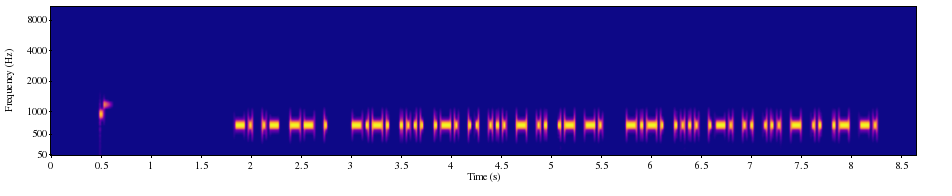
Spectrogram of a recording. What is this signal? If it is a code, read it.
Morse code, heard as a keyed tone, about 36 wpm, 700 Hz. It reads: NAME CHRISTIAN CHRISTIAN
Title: Practice QSO - Exchange 1 - Beginning - 35wpm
